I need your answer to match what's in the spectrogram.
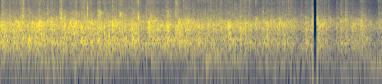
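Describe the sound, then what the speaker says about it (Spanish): Audience applause for Christopher Terry fills the room, a dense, steady clatter of many hands that stays loud and even throughout, with no voices over it. "Let's give him another round of applause for putting this."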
